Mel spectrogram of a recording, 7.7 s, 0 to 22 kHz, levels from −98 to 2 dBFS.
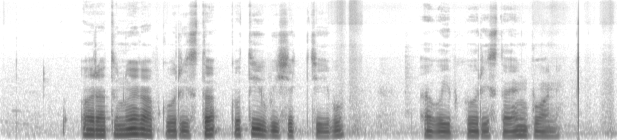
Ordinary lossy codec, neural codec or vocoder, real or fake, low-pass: none; none; real; none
